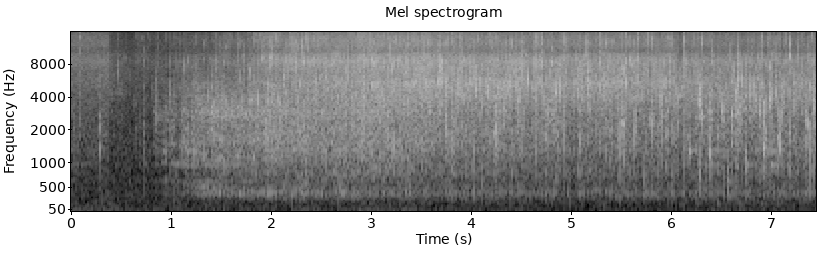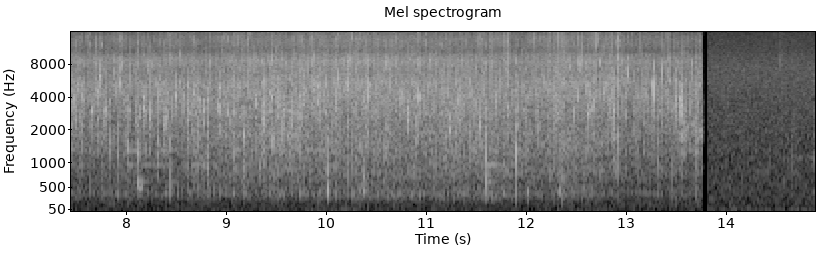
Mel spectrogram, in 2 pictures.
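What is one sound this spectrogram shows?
Hot oil sizzles and crackles loudly as food fries.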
